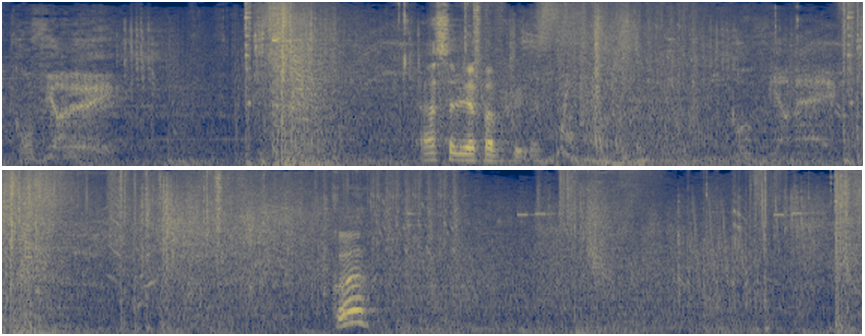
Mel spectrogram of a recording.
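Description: Sniper rifle shots crack with a loud boom.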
